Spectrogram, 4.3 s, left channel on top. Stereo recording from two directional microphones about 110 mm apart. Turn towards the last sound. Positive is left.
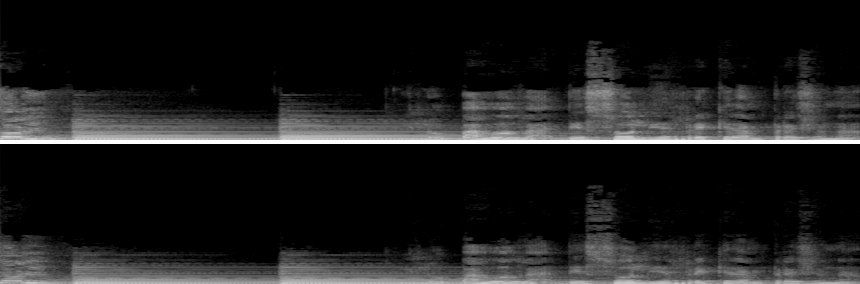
turn(degrees=-20)  # may be behind; listen again after turning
